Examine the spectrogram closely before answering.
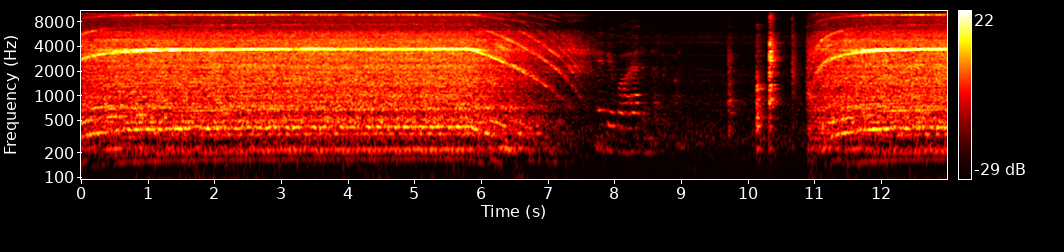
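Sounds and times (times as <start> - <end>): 
kitchen mixer blending on its first lowest speed: 0.0 - 7.7, 10.9 - 12.9.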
